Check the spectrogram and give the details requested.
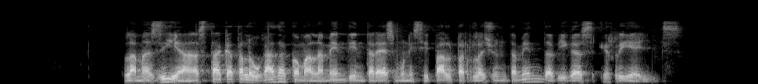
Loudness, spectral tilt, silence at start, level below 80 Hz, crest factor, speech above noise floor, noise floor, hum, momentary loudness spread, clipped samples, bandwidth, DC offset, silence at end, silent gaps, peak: -17 LUFS; -5.5 dB/octave; 1.25 s; -56 dBFS; 16 dB; 71 dB; -87 dBFS; none; 9 LU; under 0.1%; 8.2 kHz; under 0.1%; 0.8 s; none; -2 dBFS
